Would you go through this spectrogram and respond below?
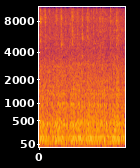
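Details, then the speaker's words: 1987 Buick Grand National turbo, barely running, mass airflow sensor suspected shot: rough, faltering idle with a fast puffing tick over the rumble; exhaust leak suspected at the turbo, unconfirmed. "You can hear an exhaust leak. Sounds like it may be coming out of the turbo."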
